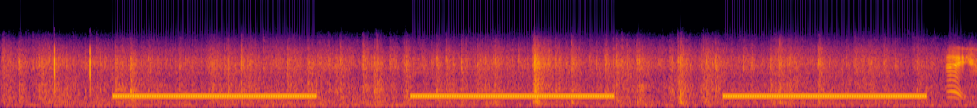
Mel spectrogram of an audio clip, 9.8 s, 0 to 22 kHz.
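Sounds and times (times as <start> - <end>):
outgoing phone call ringback tone: 1.1 - 3.2, 4.1 - 6.2, 7.2 - 9.3.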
